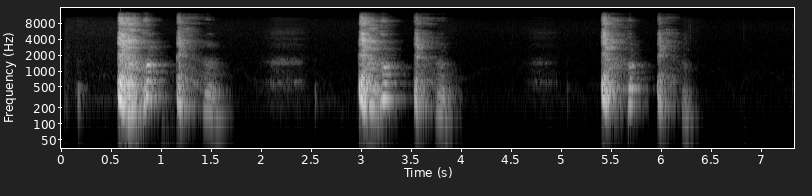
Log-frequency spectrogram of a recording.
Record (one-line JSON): {"three_cough_length": "7.3 s", "three_cough_amplitude": 27188, "three_cough_signal_mean_std_ratio": 0.28, "survey_phase": "alpha (2021-03-01 to 2021-08-12)", "age": "45-64", "gender": "Female", "wearing_mask": "No", "symptom_none": true, "smoker_status": "Never smoked", "respiratory_condition_asthma": false, "respiratory_condition_other": false, "recruitment_source": "REACT", "submission_delay": "3 days", "covid_test_result": "Negative", "covid_test_method": "RT-qPCR"}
